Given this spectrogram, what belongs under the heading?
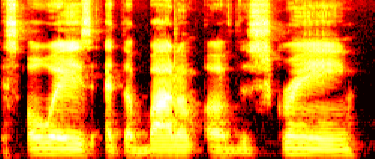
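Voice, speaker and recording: Low voiced american guy just chatting on stream, slangy, laid back musician type. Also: moderate pace, fairly bright tone, clear, resonant tone. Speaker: streamer and musician presenting own song. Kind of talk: casual livestream chat.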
